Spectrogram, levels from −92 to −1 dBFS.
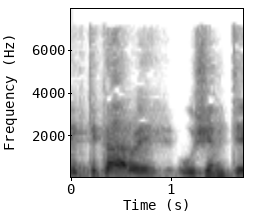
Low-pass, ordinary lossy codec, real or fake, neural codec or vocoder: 7.2 kHz; MP3, 32 kbps; fake; codec, 16 kHz, 0.9 kbps, LongCat-Audio-Codec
